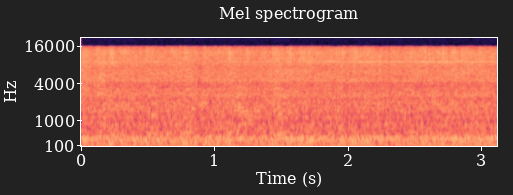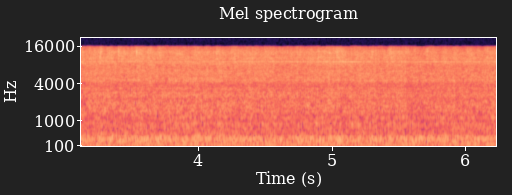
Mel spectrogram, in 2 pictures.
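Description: A motorcycle engine idles loudly close by with a steady, throbbing rumble.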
